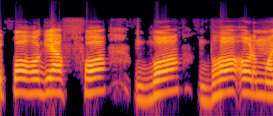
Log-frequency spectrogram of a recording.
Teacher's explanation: ये सभी के सभी का अगर आप लोगों से उच्चारण स्थान पूछे तो ओष्ठ बताना है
